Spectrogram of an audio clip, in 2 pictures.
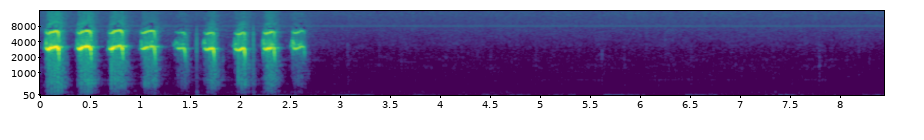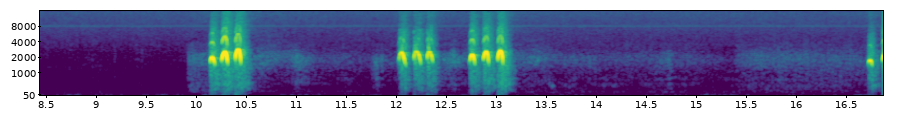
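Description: Duckling peeping in a quick run of about eight high, bright calls, then long silence before a few sharper, louder peeps in short bursts.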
